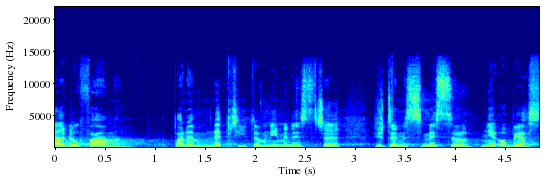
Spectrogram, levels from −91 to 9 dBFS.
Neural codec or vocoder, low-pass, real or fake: vocoder, 44.1 kHz, 128 mel bands, Pupu-Vocoder; 14.4 kHz; fake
